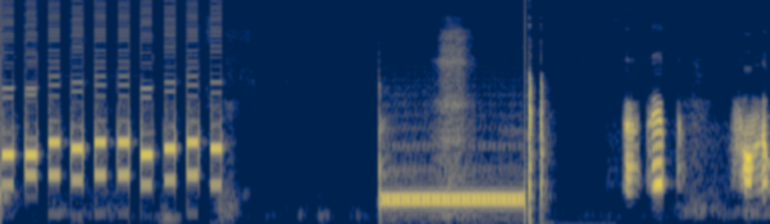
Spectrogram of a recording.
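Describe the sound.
A telephone number is dialled on a keypad for a live call: ten quick, evenly spaced touch-tone beeps, then a pause and a steady electronic line tone lasting about a second. A sharp click follows, then a few short warbling electronic bursts.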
